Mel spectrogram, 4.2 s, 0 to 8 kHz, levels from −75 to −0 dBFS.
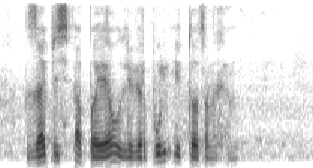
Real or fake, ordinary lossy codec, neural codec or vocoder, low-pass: real; AAC, 32 kbps; none; 7.2 kHz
